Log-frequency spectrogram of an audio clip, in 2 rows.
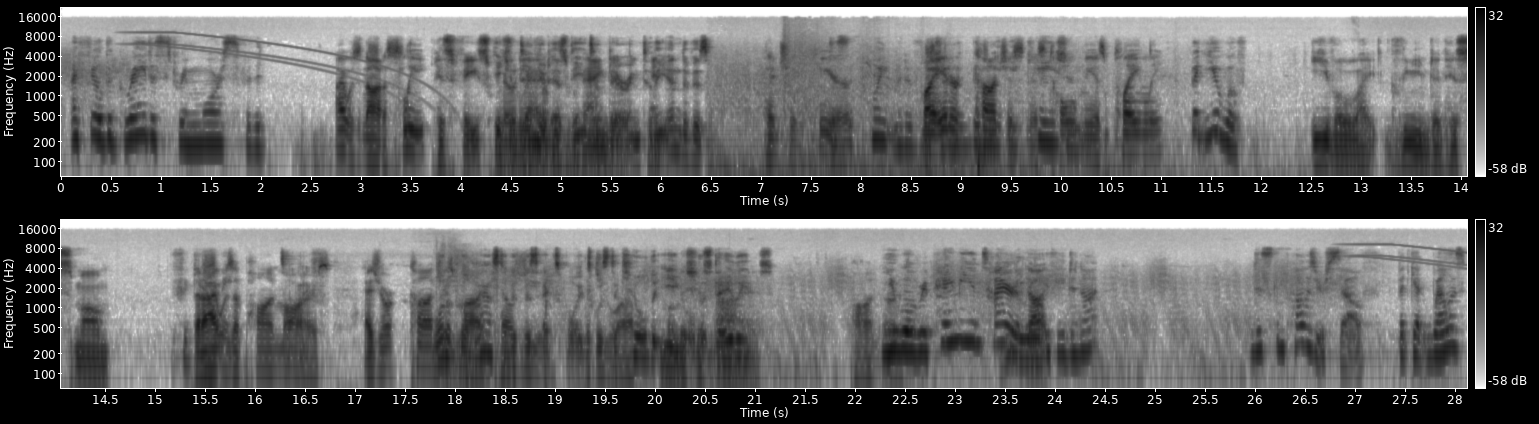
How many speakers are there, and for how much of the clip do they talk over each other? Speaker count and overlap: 4, about 45%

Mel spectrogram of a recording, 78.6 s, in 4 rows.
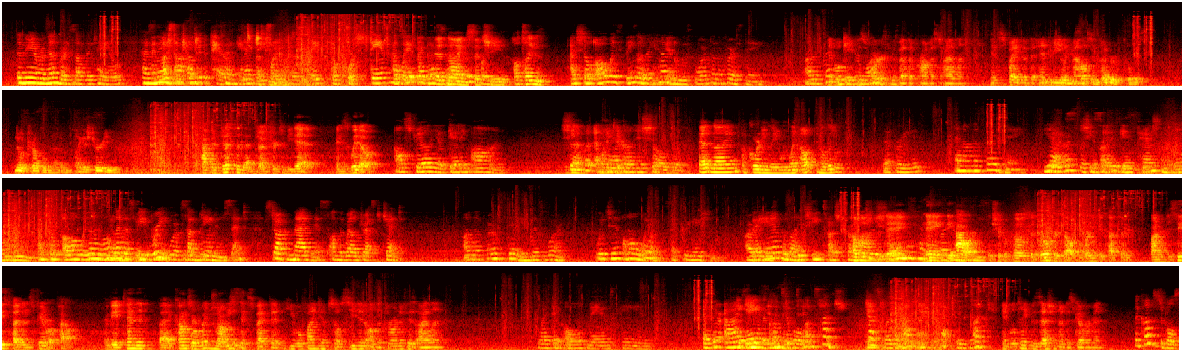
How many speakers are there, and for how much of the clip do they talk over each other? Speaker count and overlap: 8, about 37%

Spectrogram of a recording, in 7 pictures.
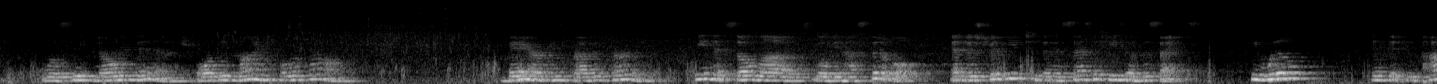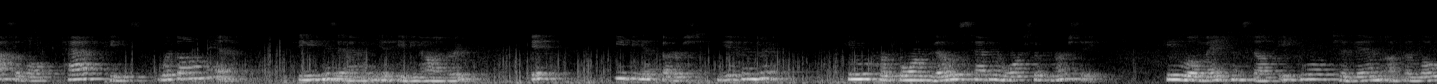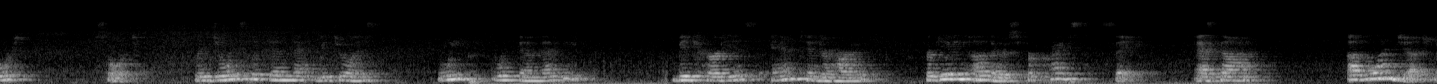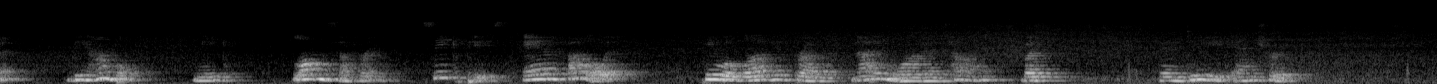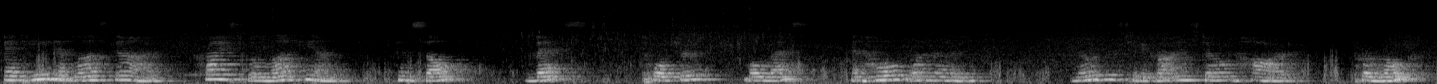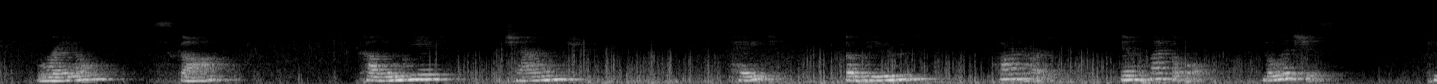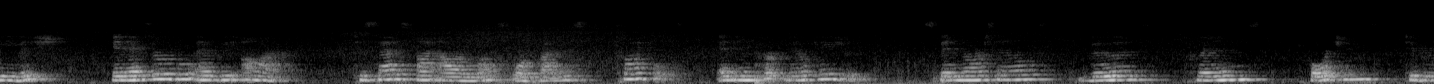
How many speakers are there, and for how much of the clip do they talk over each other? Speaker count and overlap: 1, no overlap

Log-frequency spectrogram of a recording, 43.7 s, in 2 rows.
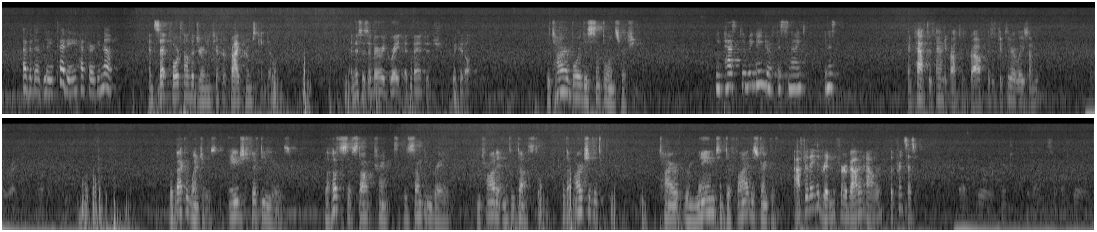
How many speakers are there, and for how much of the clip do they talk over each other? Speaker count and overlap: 7, no overlap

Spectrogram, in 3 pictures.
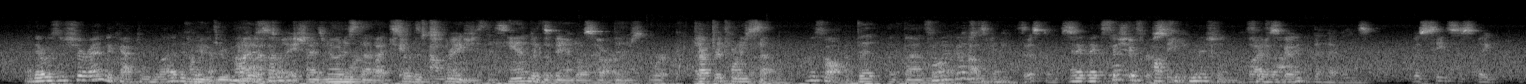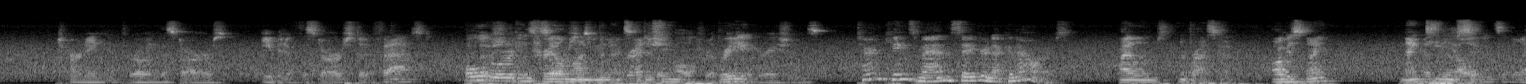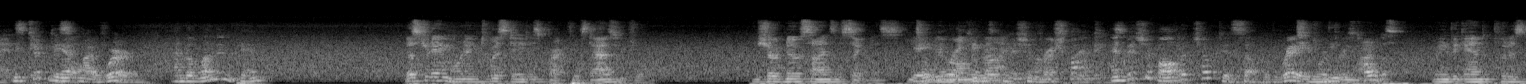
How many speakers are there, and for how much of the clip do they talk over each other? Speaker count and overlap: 3, about 43%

